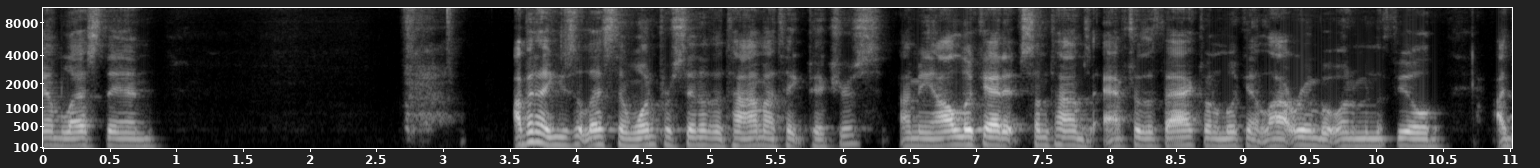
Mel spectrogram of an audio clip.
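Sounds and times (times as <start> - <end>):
man's breathy cough: 2.7 - 3.2.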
